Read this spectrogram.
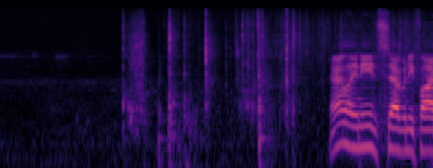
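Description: Plastic wrapping crinkles as it is torn off a box.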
